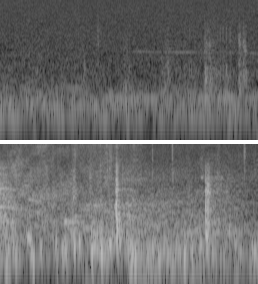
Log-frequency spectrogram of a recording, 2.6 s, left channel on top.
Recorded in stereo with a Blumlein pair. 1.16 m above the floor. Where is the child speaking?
No child speaking in this recording.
